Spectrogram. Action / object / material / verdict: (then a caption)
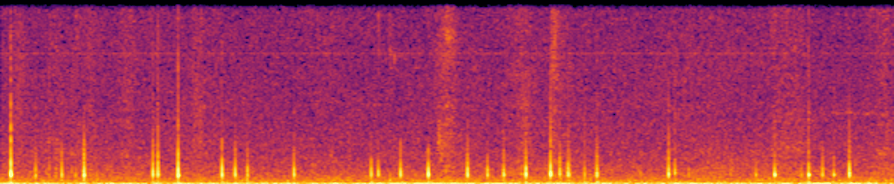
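tap / silicone mat tapped with acrylic fingernails / silicone / none. Long acrylic nails tap with both hands on a flat, thin, solid pink silicone nail art mat. The result is a steady run of soft, quick, dry clicks with almost no ring, over a faint low rumble.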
